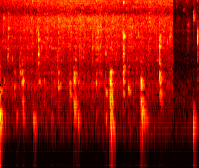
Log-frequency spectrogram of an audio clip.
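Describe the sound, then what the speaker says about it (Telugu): Cashews, raisins and coconut pieces frying in a pan, giving soft crackling sizzle with irregular pops and a few stirring scrapes, close and moderately quiet, cutting off near the end. "జీడిపప్పులు కిస్మిస్లు కొబ్బరి ముక్కలు వేయించుకున్నాను"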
